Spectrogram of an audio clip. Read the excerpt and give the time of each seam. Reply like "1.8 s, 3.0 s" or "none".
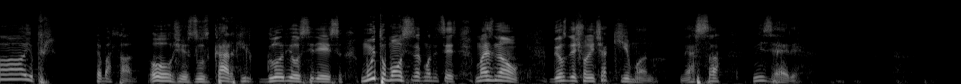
1.4 s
